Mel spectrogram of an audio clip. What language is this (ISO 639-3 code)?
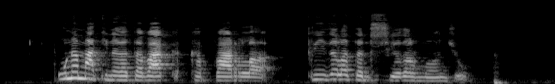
cat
